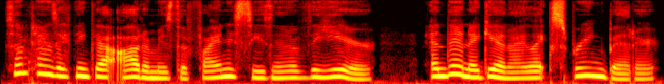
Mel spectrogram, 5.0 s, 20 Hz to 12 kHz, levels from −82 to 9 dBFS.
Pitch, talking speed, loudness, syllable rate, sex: 230 Hz, 230 wpm, -16 LUFS, 6.1 syllables/s, female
